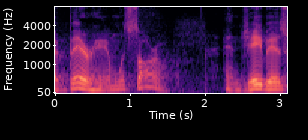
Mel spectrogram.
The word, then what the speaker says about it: Jabez: This man's name is pronounced Jabez.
